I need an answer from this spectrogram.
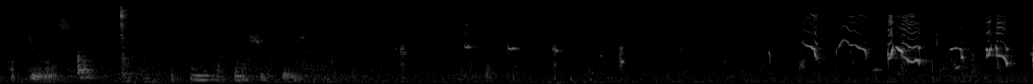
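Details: Five blenheim Cavalier King Charles Spaniel puppies, two females and three males born around New Year's, give high, wavering yips and whines in their puppy pen, with a person talking early on.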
